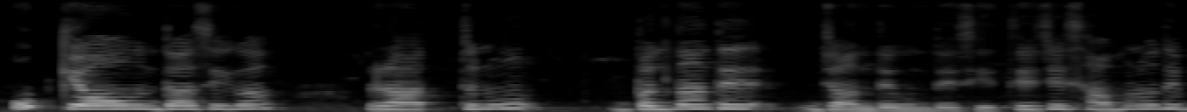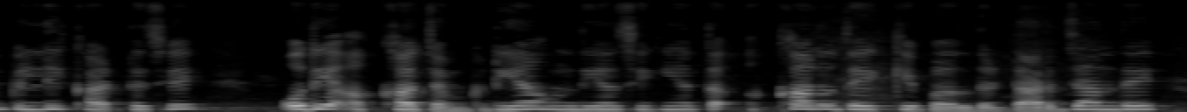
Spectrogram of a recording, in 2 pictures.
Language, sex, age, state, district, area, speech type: Punjabi, female, 18-30, Punjab, Jalandhar, urban, spontaneous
